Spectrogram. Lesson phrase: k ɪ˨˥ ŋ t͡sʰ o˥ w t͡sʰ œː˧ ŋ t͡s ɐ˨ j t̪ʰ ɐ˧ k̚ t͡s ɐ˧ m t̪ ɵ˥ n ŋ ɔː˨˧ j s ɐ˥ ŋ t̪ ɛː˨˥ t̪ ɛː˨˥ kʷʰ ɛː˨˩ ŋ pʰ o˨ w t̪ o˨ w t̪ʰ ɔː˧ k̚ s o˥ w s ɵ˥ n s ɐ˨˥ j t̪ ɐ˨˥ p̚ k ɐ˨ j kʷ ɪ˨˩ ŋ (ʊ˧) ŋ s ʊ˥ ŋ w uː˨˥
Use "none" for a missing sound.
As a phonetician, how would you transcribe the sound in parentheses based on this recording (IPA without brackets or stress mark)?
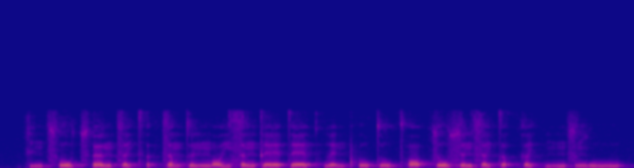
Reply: ʊ˧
